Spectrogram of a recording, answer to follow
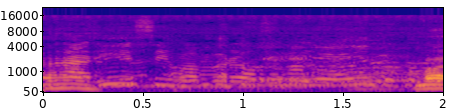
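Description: Several people talking in Spanish, voices overlapping in chatter, with one man saying "vaya" near the end.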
